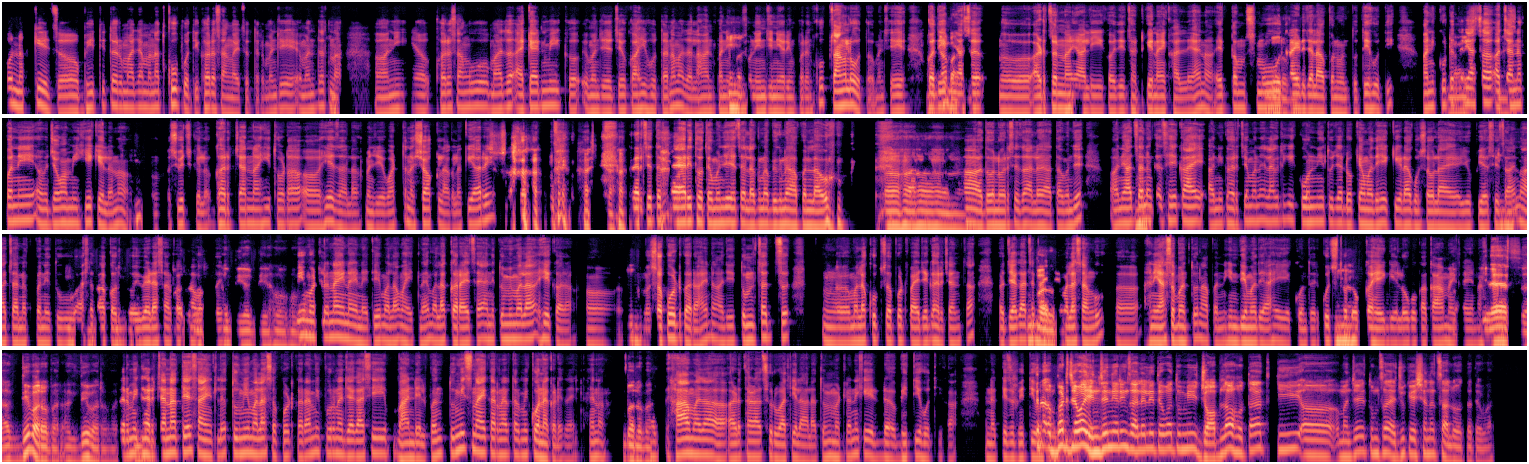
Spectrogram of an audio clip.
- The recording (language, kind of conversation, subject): Marathi, podcast, पुन्हा सुरुवात करण्याची वेळ तुमच्यासाठी कधी आली?
- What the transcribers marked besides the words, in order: static; distorted speech; in English: "अकॅडमिक"; in Hindi: "क्या बात है"; mechanical hum; other background noise; laughing while speaking: "अच्छा, अच्छा"; unintelligible speech; chuckle; laughing while speaking: "लावू"; in Hindi: "कुछ तो लोग कहेंगे, लोगो का काम है कहना"; unintelligible speech; laughing while speaking: "कहना"; tapping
